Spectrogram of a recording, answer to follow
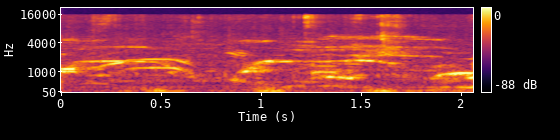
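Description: Background voices of a crowd with children's calls, and a few low thuds.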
